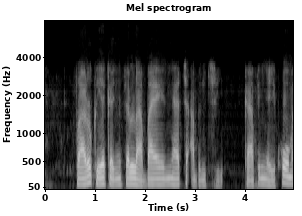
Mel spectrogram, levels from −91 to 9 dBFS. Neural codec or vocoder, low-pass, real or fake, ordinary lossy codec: codec, 16 kHz, 4 kbps, X-Codec, HuBERT features, trained on LibriSpeech; none; fake; none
